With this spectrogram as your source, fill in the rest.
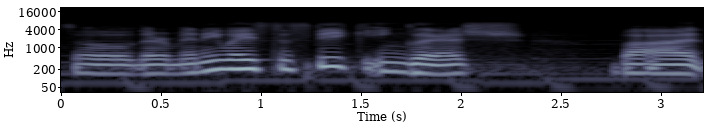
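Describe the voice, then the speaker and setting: Music plays behind a woman with a very deep, low pitch and a Northwest American accent. She speaks at a fairly slow pace. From US Pacific Northwest (Eugene, Oregon). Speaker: English teacher. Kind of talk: tutorial. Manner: slow and clear.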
